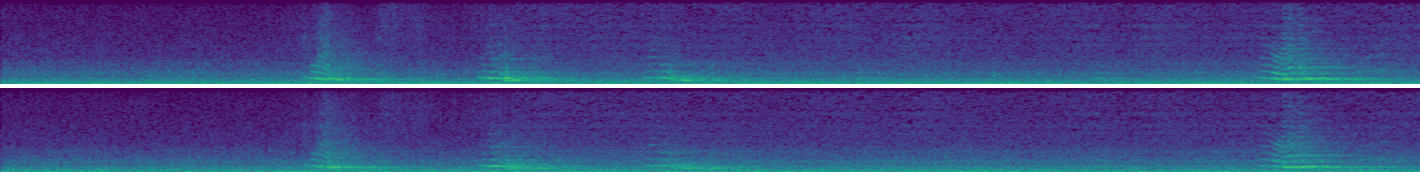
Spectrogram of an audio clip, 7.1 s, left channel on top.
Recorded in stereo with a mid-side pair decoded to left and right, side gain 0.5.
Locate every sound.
1.4 s a squeak: 35° left, 2.5 m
